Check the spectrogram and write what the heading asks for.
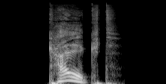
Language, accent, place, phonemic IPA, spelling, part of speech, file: German, Germany, Berlin, /ˈkalkt/, kalkt, verb, De-kalkt.ogg
- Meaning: inflection of kalken: 1. third-person singular present 2. second-person plural present 3. plural imperative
